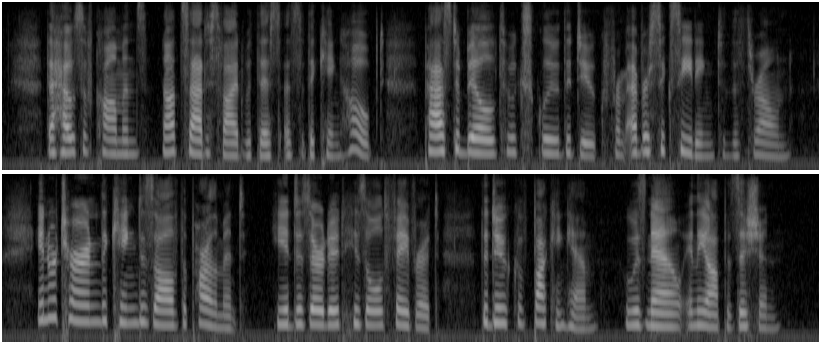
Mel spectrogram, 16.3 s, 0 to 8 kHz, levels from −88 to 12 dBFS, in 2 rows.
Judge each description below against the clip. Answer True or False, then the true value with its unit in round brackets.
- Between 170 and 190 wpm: True (175 wpm)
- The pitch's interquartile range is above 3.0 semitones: True (3.5 semitones)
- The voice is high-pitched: True (215 Hz)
